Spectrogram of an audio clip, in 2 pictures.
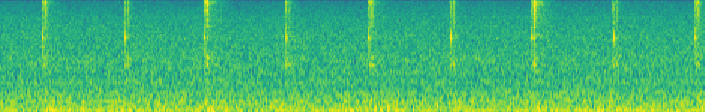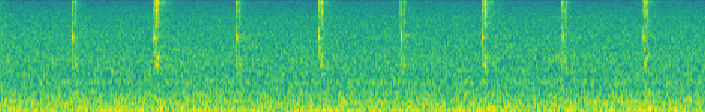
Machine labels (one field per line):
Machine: valve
